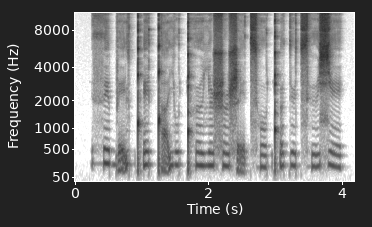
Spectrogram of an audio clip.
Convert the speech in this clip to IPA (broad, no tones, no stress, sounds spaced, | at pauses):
θ e b ḛ lʲ ǃʼ e ǃ a̰ j u ǃʰ ɵ ʎ ɵ ʂ ɵ ʂ ḛ t͡sʰ o ǃʼ ɵ t̪ ʉ t͡sʰ ɨ ɕ e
